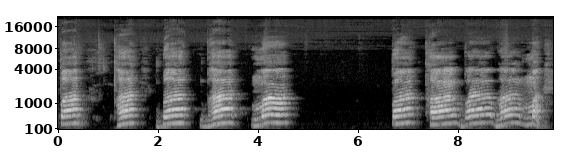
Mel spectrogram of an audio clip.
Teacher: ओष्ठ जैसे प फ ब भ म, प फ ब भ म, इन शब्दों को बोलते समय हमारे ओठ आपस में स्पर्श कर रहे हैं, आपस में छू रहे हैं, इसलिए इनका उच्चारण स्थान ओष्ठ।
